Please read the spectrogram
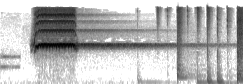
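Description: One short, loud blast of a sports whistle, the start signal for the exercise, its tone trailing off faintly; music with a beat starts near the end.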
